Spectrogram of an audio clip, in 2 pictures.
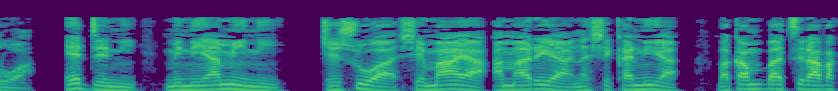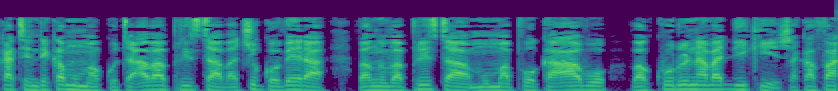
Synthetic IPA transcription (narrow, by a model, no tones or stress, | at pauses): edʱeni | minijamini | d͡ʒe̞ʃuaʃemajaʔːmaɾianaʃe̞kania | ʋakamuɓat͡siɾaʋakate̞nde̞kamumaɡʱutaːʋapristaʋat͡ʃiɡʱo̞ʋe̞ɾaʋamwe̞ʋapristamumapo̞kaːʋo̞ʋakuɾunaʋaɗikiʐakafaːna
